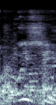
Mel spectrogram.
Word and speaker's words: Oishii: Oishi.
